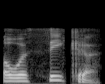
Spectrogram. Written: ootheca

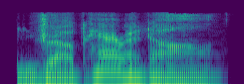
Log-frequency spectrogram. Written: droperidol

